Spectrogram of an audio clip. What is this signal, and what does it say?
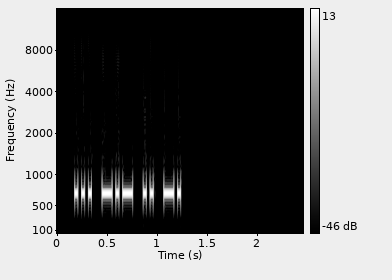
Morse code, heard as a keyed tone, about 34 wpm, 700 Hz. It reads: SKIN
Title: Four Letter Words - 35wpm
